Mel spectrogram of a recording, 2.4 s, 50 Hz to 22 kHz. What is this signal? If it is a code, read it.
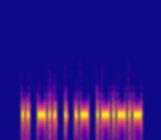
Morse code, heard as a keyed tone, about 30 wpm, 700 Hz. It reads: IDEA.
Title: 4x Word-Spacing - Sentences from Top 300 Words - 30wpm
